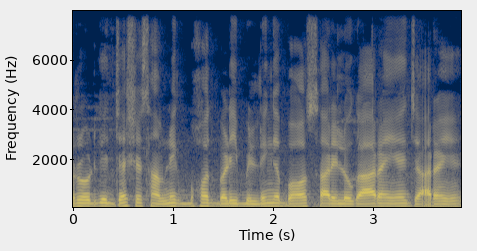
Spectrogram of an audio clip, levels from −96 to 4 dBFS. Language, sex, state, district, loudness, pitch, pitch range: Hindi, male, Odisha, Khordha, -17 LUFS, 120 Hz, 115-130 Hz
